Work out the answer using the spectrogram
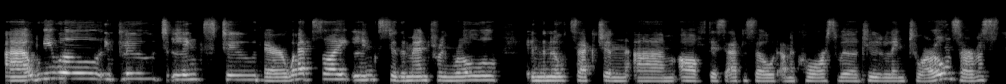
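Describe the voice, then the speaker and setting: A woman's voice: lowish voice, normal speed, few pauses, a bit bright. A woman with an Irish accent presenting and interviewing on a podcast in a conversational style.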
